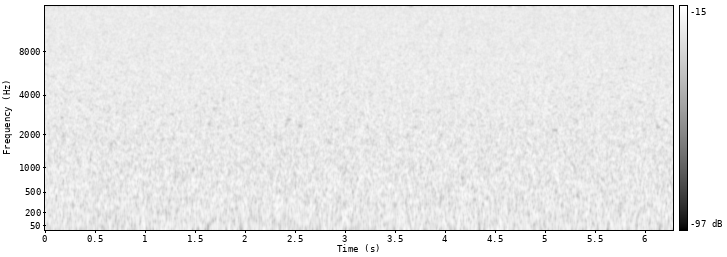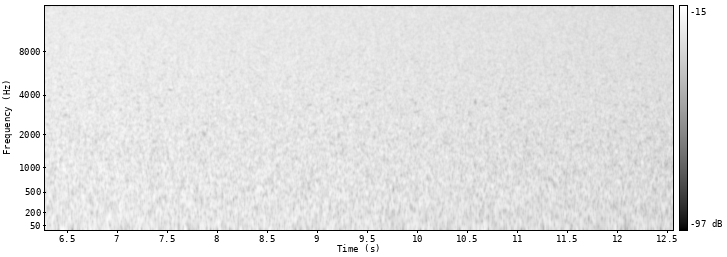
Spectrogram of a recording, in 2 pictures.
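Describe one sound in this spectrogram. Gentle waves wash softly onto a stony shore.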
